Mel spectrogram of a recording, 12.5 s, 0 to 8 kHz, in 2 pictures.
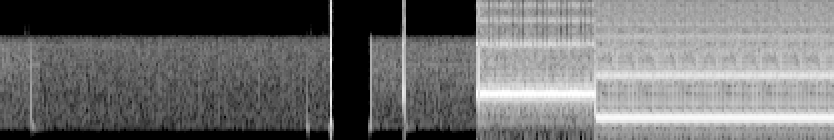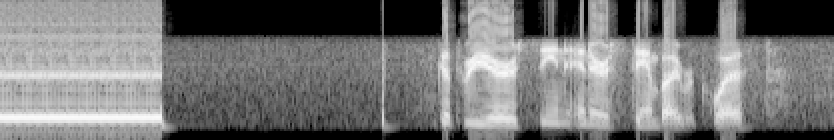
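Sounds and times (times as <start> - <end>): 
radio dispatch alert tones paging an air medical crew: 3.6 - 7.5
speech: 9.8 - 12.0.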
